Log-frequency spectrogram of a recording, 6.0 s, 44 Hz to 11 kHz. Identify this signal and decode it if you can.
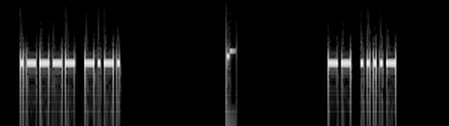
Morse code, heard as a keyed tone, about 28 wpm, 700 Hz. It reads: 1C M4
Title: Single-Letter Single-Number 28wpm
